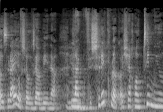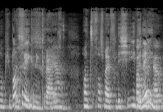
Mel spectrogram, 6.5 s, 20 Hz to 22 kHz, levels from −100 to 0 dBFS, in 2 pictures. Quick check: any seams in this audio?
no; 0 cuts

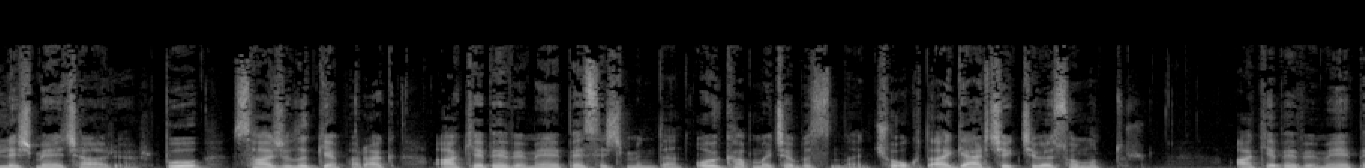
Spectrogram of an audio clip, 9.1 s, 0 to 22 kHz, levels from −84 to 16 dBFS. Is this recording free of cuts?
no; 1 cut; at 1.1 s

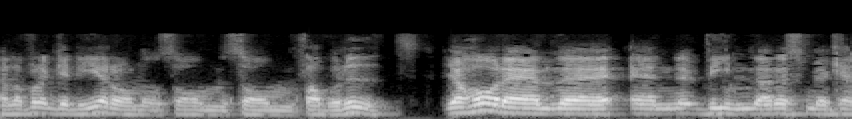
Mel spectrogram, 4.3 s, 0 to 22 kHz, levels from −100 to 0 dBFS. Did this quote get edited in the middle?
yes; 1 cut; at 2.1 s

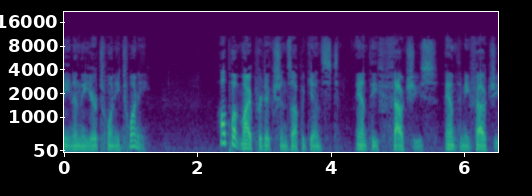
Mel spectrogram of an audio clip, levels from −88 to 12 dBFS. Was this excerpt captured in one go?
yes; 0 cuts

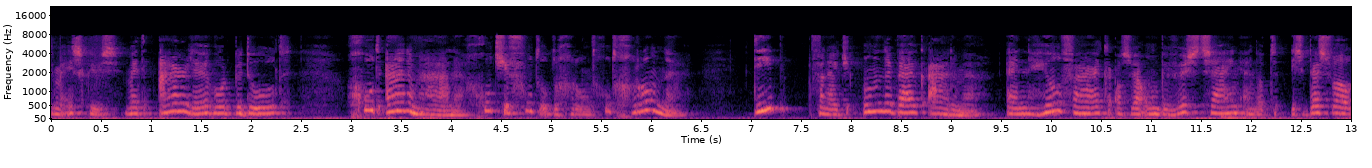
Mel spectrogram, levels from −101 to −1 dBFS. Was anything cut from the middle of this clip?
no; 0 cuts

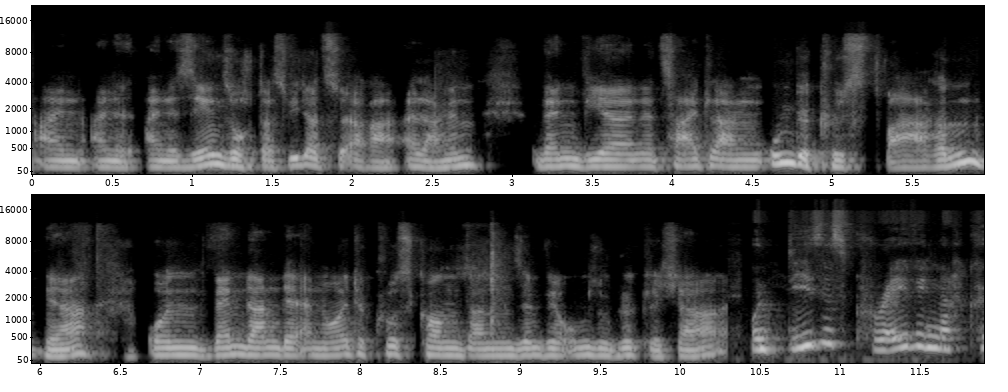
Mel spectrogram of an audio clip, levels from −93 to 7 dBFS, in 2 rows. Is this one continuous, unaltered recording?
no; 1 cut; at 10.4 s

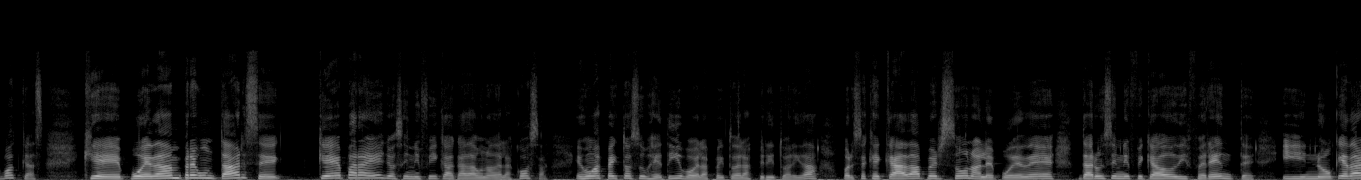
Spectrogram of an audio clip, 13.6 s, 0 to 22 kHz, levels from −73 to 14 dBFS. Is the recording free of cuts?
yes; 0 cuts

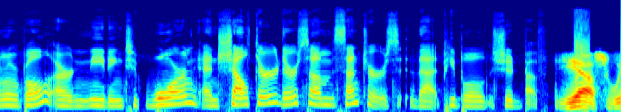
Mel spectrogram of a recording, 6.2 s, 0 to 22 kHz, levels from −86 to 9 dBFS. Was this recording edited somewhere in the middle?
yes; 4 cuts; at 1.4 s, 2.0 s, 2.8 s, 5.3 s

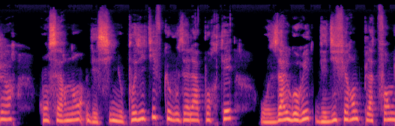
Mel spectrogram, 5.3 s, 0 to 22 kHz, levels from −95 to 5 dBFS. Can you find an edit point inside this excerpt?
no; 0 cuts

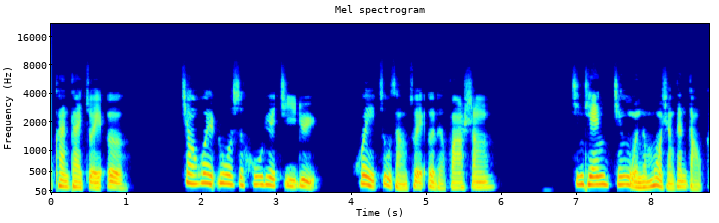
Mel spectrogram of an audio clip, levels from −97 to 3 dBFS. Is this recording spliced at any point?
no; 0 cuts

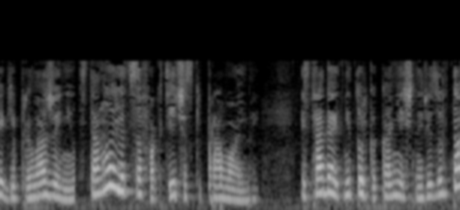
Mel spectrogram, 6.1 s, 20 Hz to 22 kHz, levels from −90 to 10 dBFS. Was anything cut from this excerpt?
yes; 1 cut; at 1.0 s

